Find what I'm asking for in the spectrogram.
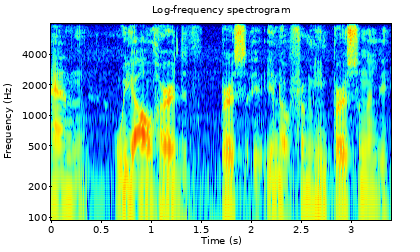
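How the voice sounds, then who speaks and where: A man at medium pitch and moderate pace. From Brazil, Sao Paulo. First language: Portuguese. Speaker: monk and spiritual teacher. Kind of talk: spiritual talk to a gathering. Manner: halting, with fillers.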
